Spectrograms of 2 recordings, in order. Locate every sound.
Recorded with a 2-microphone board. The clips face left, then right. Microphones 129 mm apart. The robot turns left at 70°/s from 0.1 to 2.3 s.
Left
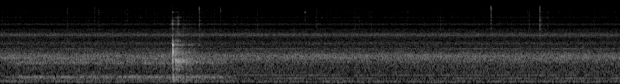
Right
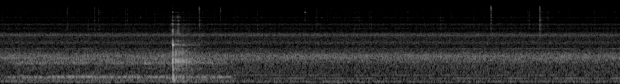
1.7 s chopping: 25° right (ahead or behind), 2.5 m; by 1.9 s 35° right (ahead or behind), 2.5 m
